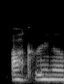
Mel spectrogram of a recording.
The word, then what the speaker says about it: Ocarina: Or Ocarina. I can't pronounce that word. Of Time. – Ocarina of Time.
